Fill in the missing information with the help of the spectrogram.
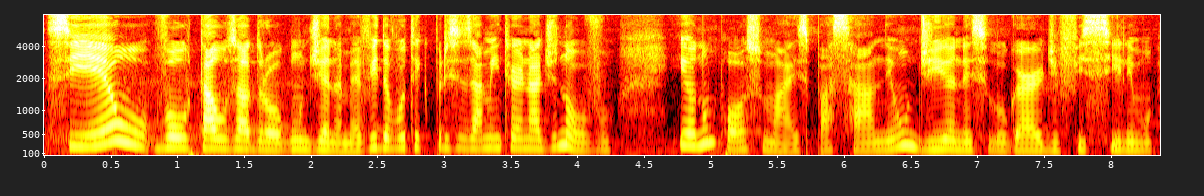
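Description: Brazilian woman guest, heartfelt testimony, mid-pitched, emotional, restarts often. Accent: Brazilian Portuguese. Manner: earnest and emotional, with many restarts. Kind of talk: personal testimony in casual chat.

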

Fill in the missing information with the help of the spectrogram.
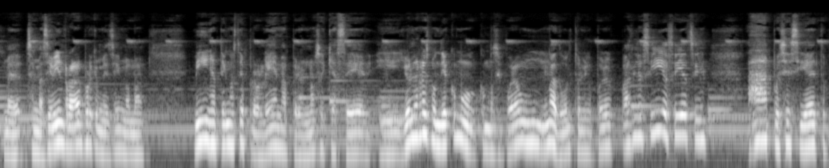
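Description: A young adult man with a Mexican Spanish accent, talking candidly and emotionally in a casual chat, with music underneath. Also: medium pitch. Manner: candid, emotional storytelling with slang. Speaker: co-host.

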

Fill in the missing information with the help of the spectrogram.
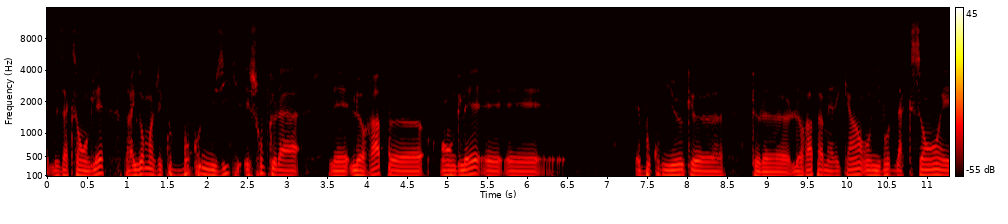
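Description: Low, dark-voiced guy. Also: no room sound. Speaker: student in a class discussion. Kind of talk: casual discussion.

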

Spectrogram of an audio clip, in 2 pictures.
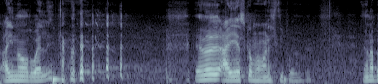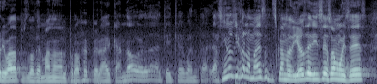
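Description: A young man with a Mexican accent delivers a sermon in a chatty, storytelling way, playfully acting out the voices in his stories. His voice sits high for a man. It carries a long reverb from the hall he preaches in. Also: darkish tone. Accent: Mexican Spanish. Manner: conversational storytelling with humor and acted quotes.

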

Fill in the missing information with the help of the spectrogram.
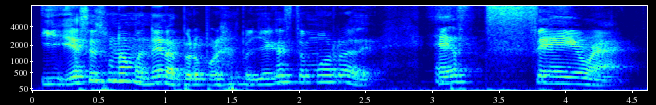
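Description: A man's voice: sits high, animated, racing, echoey room. A young Mexican man co-hosting a podcast in casual, slangy chat, often mimicking other people's voices. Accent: Mexican Spanish. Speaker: podcast co-host.

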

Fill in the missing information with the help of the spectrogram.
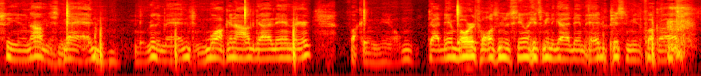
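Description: A man's voice: medium pitch, brisk, over a noisy crowd. Rambling, profane man telling a story. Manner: rambling, profane, laughs often.

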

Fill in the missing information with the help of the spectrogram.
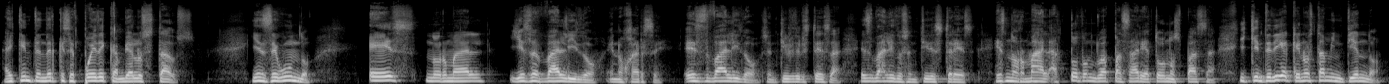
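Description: A Mexican Spanish man delivers a motivational self-help monologue, speaking in a fairly high voice. He talks straight to the listener in a casual, direct way. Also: moderate pace, darkish tone. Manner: direct, conversational, addresses listener as tú. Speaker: self-help podcast host.

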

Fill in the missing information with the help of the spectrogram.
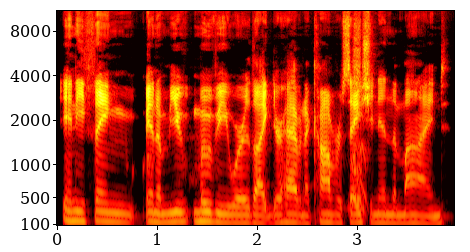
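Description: Male co-host, bright tone, knowing and wry, casual trivia chat, dry mic. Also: medium pitch, flat delivery, a little fast, no room sound. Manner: knowledgeable, wry, adds trivia. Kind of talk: casual movie review chat.

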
